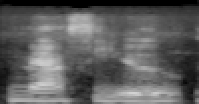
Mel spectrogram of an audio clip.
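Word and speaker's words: Mathieu: It's by this guy named W.A. Matthew, spelled like the French way. – Okay. – M-A-T-H-I-E-U, I think.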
